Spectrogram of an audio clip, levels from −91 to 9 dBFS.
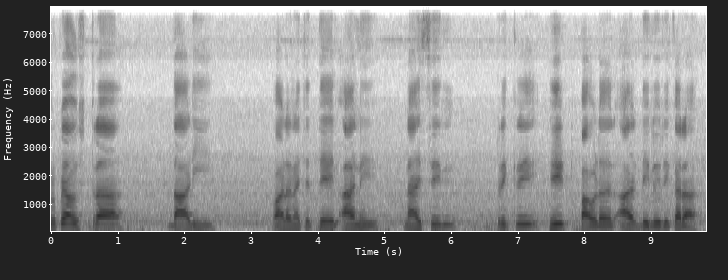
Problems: constant background noise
